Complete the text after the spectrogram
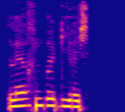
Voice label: "lernbegierig", German; adjectives

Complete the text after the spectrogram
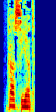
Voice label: "kassiert", German; adjectives

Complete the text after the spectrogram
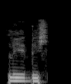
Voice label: "ledig", German; adjectives

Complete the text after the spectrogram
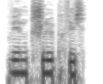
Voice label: "windschlüpfig", German; adjectives

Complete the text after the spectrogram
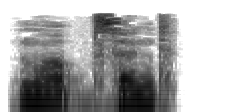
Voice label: "mopsend", German; adjectives

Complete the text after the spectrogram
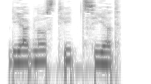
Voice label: "diagnostiziert", german; adjectives

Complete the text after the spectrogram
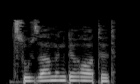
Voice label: "zusammengerottet", German; adjectives

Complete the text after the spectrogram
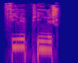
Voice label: "philippinisch", German; adjectives

